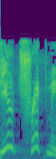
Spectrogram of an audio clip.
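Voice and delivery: high-pitched protest; retold cry of a cheated bridegroom; mock indignant accusation. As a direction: accuse him in acted outrage. Jacob confronts Laban over trick.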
